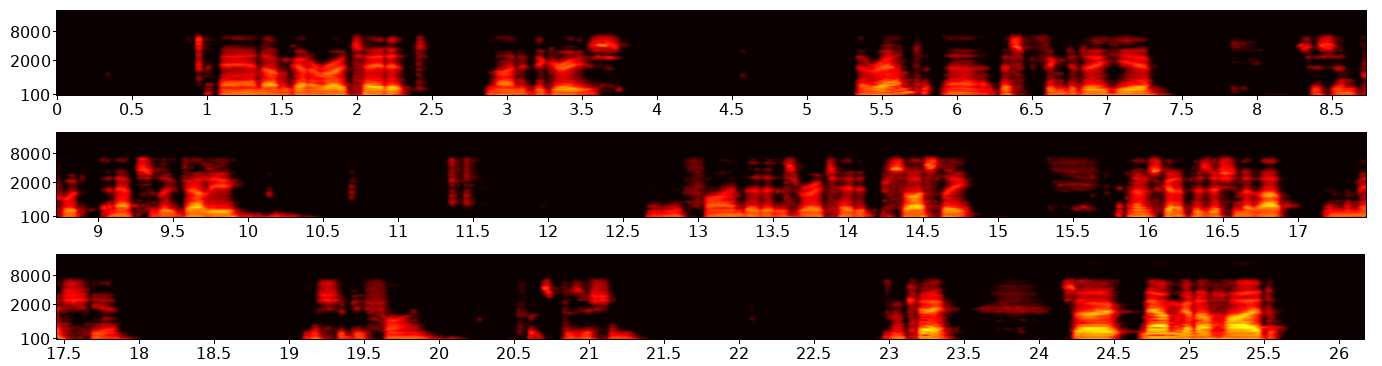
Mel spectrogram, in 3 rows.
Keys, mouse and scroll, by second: 0.5 alt+middle click, 1.2 e, 2.0 click, 4.7 alt+middle click, 5.7 alt+middle click, 13.0 ctrl+4, 13.7 alt+middle click, 15.6 w, 15.9 alt+middle click, 16.7 click, 17.9 alt+middle click, 19.9 middle click, 20.3 alt+middle click, 21.6 click, 22.2 alt+middle click, 24.9 click.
